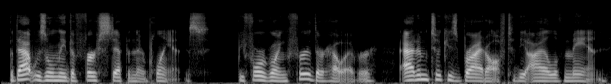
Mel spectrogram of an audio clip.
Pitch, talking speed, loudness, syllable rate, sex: 170 Hz, 235 wpm, -21 LUFS, 6.0 syllables/s, female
